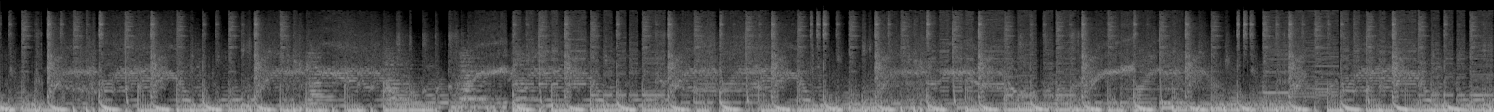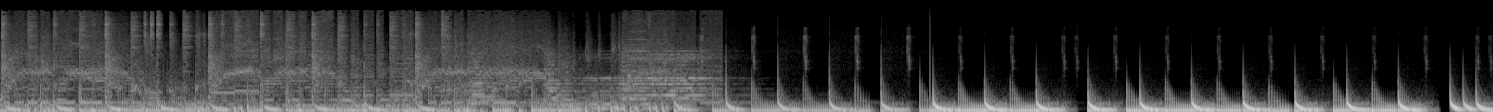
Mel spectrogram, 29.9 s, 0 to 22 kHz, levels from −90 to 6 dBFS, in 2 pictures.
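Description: From 24.24 s to the end of the clip at 29.88 s, the audio turns dull and muffled, as if a blanket had been thrown over the top end, with detail and air draining away. This is de-emphasis applied wrongly: a treble-cut curve meant to reverse pre-emphasis was applied where none existed, or applied a second time. The result is a smooth downward slope, leaving 10 kHz about 11 dB below 1 kHz.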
